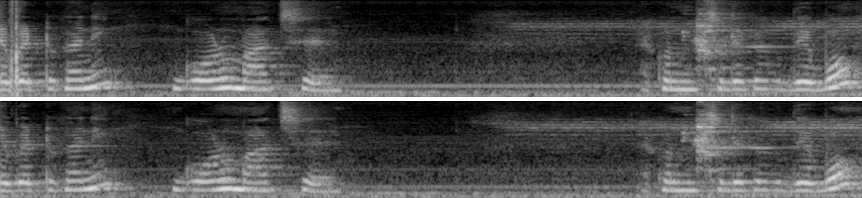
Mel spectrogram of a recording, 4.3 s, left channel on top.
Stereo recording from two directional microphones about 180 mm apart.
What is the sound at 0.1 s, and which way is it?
A woman's voice, 10° left (ahead or behind).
